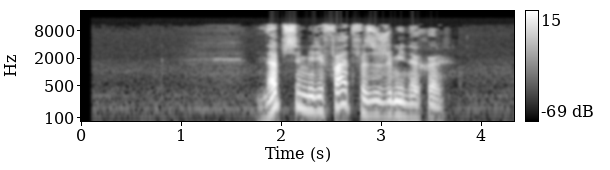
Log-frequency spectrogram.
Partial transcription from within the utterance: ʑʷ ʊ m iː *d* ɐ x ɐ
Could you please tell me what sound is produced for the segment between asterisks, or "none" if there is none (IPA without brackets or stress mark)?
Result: n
